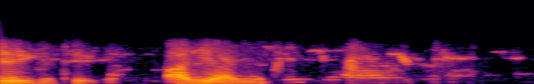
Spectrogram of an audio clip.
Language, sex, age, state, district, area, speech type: Urdu, male, 18-30, Bihar, Supaul, rural, conversation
